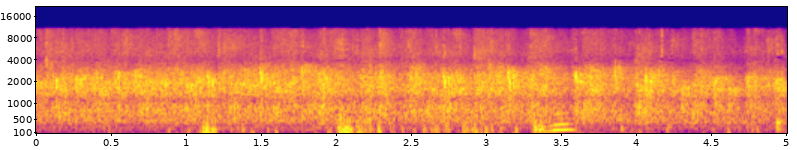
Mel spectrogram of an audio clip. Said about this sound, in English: So guys, give the Rocket Badge guys a huge round of applause.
